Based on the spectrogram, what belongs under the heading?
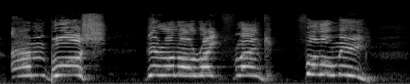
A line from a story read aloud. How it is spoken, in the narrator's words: the mouse in the lead shouted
